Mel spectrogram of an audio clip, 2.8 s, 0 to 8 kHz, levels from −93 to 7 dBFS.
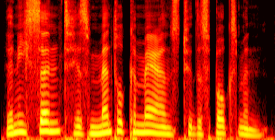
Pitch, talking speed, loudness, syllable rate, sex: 155 Hz, 195 wpm, -19 LUFS, 5.0 syllables/s, male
